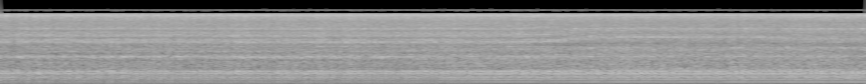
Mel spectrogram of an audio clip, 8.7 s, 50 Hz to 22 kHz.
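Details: 2002 Pontiac Grand Prix 3800 with rough idle and bogging, no check-engine light, alternator overheating and a faint intermittent thump pulling the idle down: lumpy, uneven idle beat with faint irregular thumps. Rough idle, cause not confirmed.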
